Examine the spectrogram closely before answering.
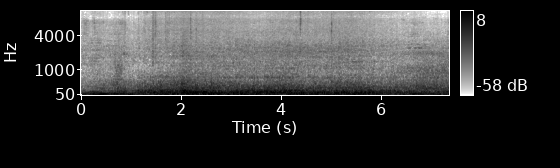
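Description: Car driving, its engine and tyre noise heard from inside the cabin as a steady low rumble that swells just after the start.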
